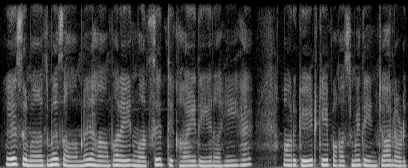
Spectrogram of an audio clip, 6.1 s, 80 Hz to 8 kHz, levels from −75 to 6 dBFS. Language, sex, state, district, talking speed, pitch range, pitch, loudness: Hindi, female, Rajasthan, Jaipur, 205 wpm, 215-240 Hz, 230 Hz, -15 LUFS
